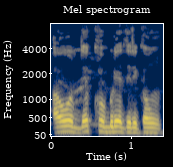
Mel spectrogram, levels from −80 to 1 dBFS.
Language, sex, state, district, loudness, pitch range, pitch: Rajasthani, male, Rajasthan, Churu, -13 LUFS, 125-140 Hz, 135 Hz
